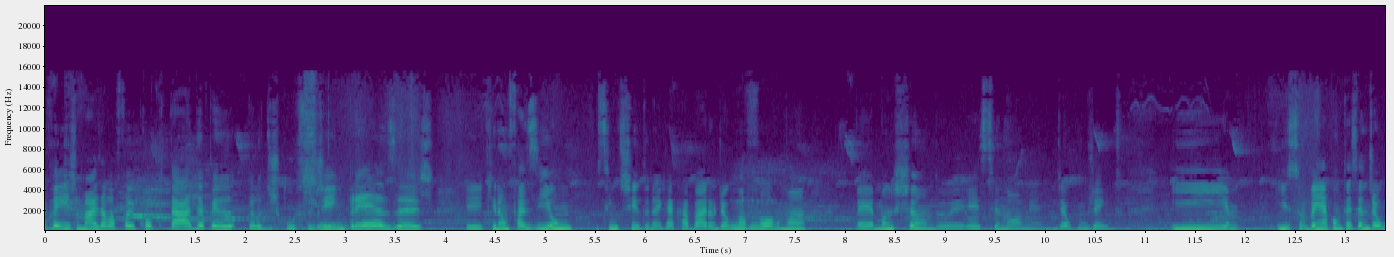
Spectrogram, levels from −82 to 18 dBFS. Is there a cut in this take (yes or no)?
yes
